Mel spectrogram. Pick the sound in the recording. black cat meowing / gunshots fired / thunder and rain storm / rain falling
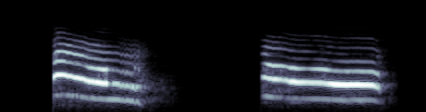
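black cat meowing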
